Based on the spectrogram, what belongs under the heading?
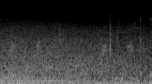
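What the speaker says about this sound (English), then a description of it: "Check out all these ducks." Ducks quack on Manoel Island in Gzira, Malta, a few calls rising faintly over steady outdoor background noise.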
